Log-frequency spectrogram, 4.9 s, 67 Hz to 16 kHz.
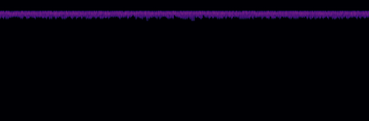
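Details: A Ruspolia katydid's sustained song, recorded by the National Institute of Biological Resources in 2020: a thin, high, electric-sounding buzz, even and unchanging throughout, nothing else audible.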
